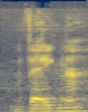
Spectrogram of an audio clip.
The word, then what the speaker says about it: Wegener: with a quick talk about the man Alfred Vagner uh it's spelled wer but it's pronounced Alfred Vagner he was a German man a German meteorologist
